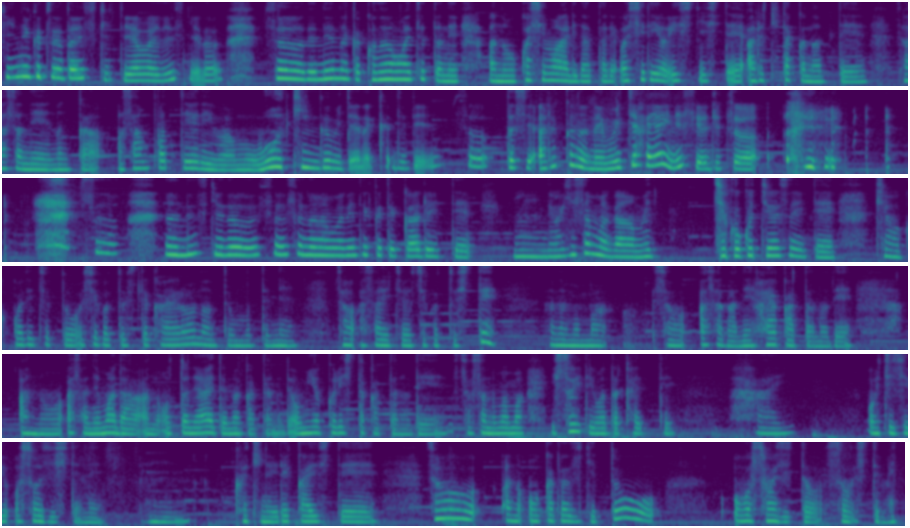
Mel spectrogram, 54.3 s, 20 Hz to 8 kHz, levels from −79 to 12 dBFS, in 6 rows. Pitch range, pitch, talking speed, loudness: 190-255 Hz, 215 Hz, 305 characters per minute, -25 LUFS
